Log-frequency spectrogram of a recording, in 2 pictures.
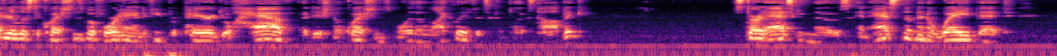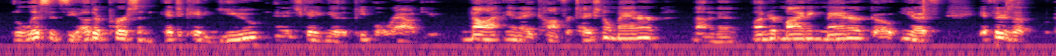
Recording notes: We had some issues with our recording for this episode. Please bare with us as we are learning to use the recording and editing equipment.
